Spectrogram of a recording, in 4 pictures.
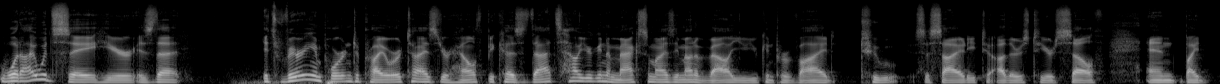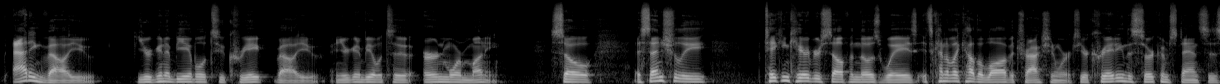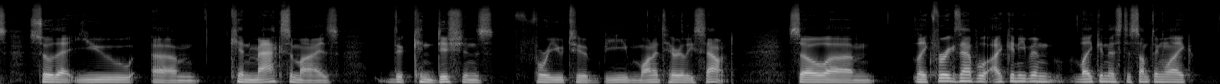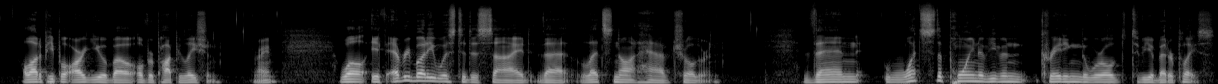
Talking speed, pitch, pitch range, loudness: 170 wpm, 110 Hz, 100-125 Hz, -27 LUFS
